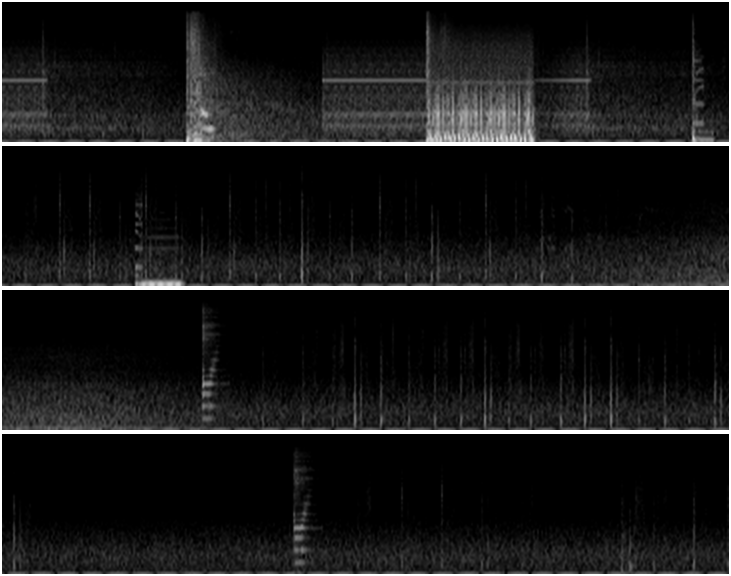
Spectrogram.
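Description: Quick footsteps run over hard ground.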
